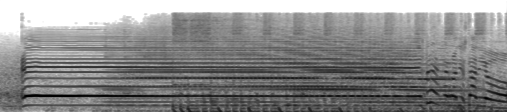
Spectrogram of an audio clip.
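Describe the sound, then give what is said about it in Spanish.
Train sound effect: a loud train horn holds a steady chord of tones, and after a few seconds a rapid, rhythmic clatter of wheels on rails joins it and keeps going under the horn. “El tren de Onda Cero, el tren que sigue ganándole metros a todo lo que ocurre en el mundo del fútbol.”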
